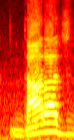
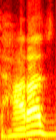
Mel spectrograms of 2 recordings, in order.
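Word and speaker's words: দরাজ: লিরিকে তুমি ভুল করেছো দারাজ দিলকে তুমি ধারাজ দিল বলেছ যদিও এটা চট্টগ্রামের টান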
